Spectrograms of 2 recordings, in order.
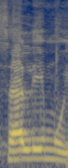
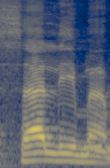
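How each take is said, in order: First: The word ends with a 'u' vowel. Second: The word ends with an 'a' vowel. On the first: The speaker calls it wrong. "Bukan salimu ya" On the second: The speaker calls it right. "Wa huwa ma salima"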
